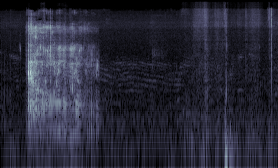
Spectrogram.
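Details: A single rumbling stomach growl lasting about a second and a half, then quiet with faint rustles; stomach growling (borborygmi).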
